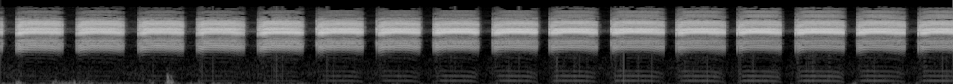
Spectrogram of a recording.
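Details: Cicada singing at close range in Bodrum, Turkey: regular pulses of loud sizzling buzz, roughly two per second, with a little low rustling at the start.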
